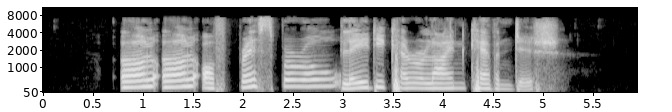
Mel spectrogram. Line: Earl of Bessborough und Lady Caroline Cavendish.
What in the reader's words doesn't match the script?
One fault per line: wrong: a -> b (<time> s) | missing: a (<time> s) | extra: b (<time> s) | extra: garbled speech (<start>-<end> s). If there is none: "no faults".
extra: earl (1.2 s)
missing: und (2.9 s)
